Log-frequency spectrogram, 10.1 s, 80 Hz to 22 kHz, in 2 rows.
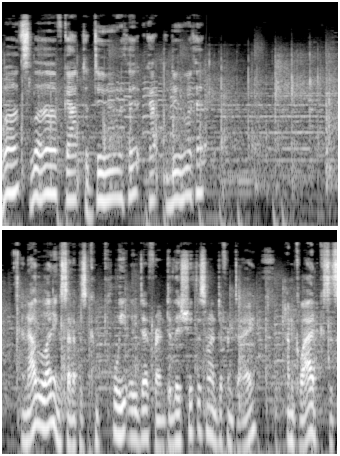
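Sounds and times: soundtrack music: 0.0 - 10.0
tap shoes on floor: 0.0 - 10.0.

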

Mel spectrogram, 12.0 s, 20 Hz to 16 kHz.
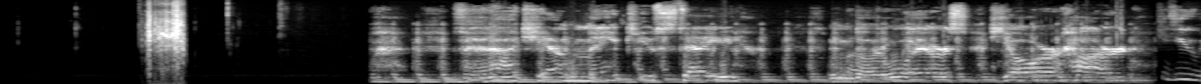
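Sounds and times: camera shutter: 1.4 - 1.9.

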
